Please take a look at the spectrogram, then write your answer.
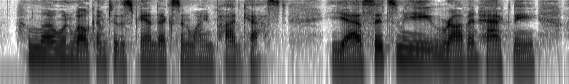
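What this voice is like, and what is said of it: Slightly off, under-the-weather voice. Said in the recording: “I'm a little under the weather, so my voice is a bit off”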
